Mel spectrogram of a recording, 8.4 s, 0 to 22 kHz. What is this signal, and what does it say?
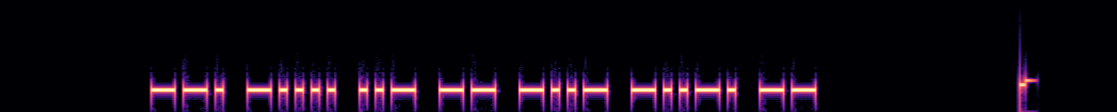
Morse code, heard as a keyed tone, about 20 wpm, 700 Hz. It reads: G6UMX/M
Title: Difficult Call Signs 20wpm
